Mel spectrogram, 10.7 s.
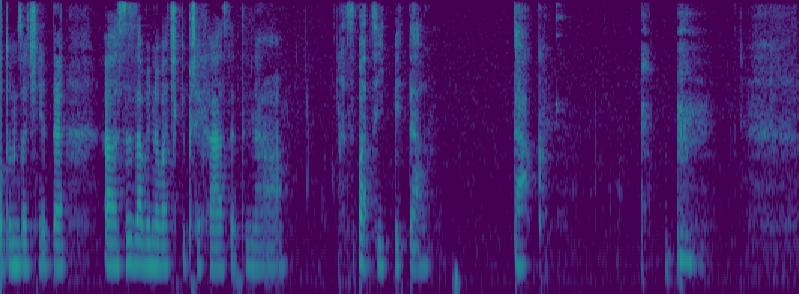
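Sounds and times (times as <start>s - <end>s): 
speech: 0.0s - 3.9s, 4.5s - 5.8s, 6.8s - 7.1s, 9.0s - 9.4s
woman coughing: 8.6s - 9.5s.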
